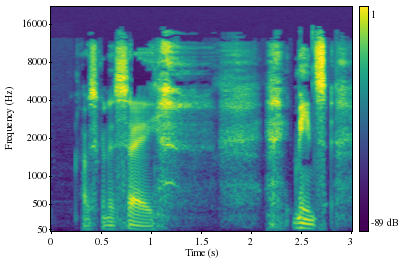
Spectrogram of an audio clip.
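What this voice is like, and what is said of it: Usual voice. Nothing is said of it.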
